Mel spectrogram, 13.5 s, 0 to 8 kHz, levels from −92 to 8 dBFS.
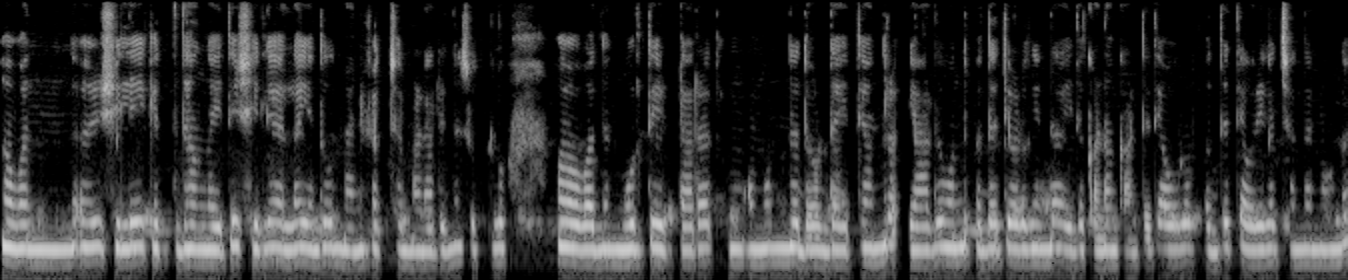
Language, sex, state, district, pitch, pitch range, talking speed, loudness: Kannada, female, Karnataka, Dharwad, 225 Hz, 220-235 Hz, 135 wpm, -20 LUFS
